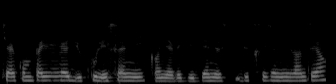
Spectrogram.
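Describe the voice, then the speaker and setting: A woman speaks in an ordinary speaking voice at a medium pitch. Her intonation stays fairly even. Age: 40s. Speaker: amateur raid participant. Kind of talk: radio interview.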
